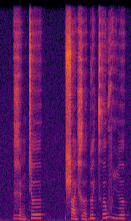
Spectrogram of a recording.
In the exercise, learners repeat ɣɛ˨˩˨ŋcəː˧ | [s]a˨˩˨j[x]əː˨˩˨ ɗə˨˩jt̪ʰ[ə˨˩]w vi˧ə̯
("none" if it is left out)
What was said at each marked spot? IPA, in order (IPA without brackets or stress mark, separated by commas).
ʂ, ɣ, ə˧˥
